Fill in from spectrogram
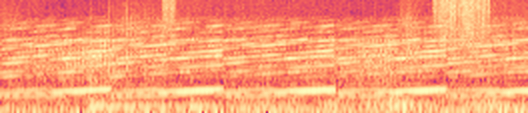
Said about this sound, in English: Wait! What is it? The alarm from Mr. Augustine's sensors.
